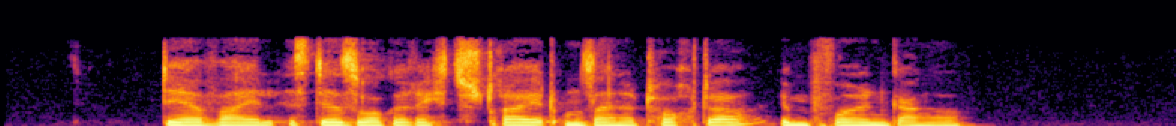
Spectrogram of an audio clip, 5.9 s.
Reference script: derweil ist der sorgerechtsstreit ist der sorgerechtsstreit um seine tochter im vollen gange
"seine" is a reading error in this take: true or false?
false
